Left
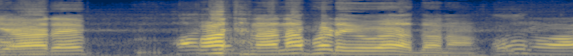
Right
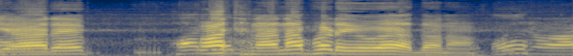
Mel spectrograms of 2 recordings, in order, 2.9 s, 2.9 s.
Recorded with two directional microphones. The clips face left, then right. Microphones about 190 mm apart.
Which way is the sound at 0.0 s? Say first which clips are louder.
Right 3 dB; 10° right (ahead or behind).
